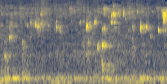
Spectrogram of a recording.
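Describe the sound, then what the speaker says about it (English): Tap water runs over dishes being rinsed in a sink, a faint, steady splashing patter with scattered small drips and clinks, quiet and with no voices. "I'm ready to rinse off my dishes"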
